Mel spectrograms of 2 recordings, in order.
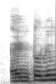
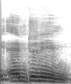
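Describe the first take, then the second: First: एंटोनिम said with a full clear o, "en-to-nim"; wrong pronunciation. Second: एंटोनिम with the middle o swallowed, "ent-nim"; correct pronunciation. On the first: Teacher showing the class the wrong way, full o in एंटोनिम. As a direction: say एंटोनिम the way students get it wrong, every vowel spelled out. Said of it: "एंटोनिम नहीं". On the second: Teacher giving the class the right form, एंटोनिम as "ent-nim". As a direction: say एंटोनिम quickly, the middle vowel almost gone. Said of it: "एंटोनिम नहीं, एंटोनिम". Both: Shown as a demonstration.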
